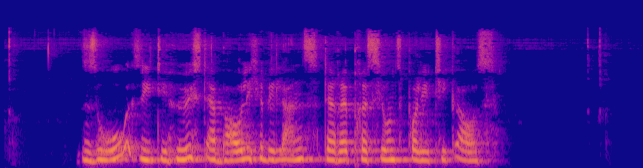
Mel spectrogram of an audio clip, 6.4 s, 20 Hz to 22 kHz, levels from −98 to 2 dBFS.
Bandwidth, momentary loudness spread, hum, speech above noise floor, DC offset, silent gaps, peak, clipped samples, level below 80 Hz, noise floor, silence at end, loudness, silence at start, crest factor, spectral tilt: 11 kHz; 6 LU; none; 50 dB; under 0.1%; none; -16 dBFS; under 0.1%; -78 dBFS; -81 dBFS; 1.5 s; -32 LUFS; 0.8 s; 16 dB; -5 dB/octave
